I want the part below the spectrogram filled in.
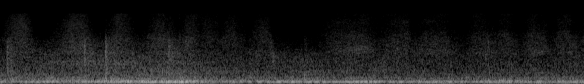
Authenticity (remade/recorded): recorded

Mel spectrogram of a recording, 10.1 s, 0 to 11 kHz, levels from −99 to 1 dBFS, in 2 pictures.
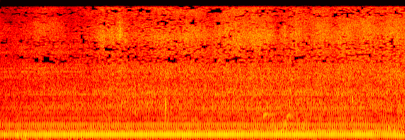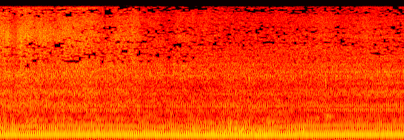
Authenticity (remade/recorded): recorded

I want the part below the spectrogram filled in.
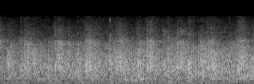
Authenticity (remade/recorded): recorded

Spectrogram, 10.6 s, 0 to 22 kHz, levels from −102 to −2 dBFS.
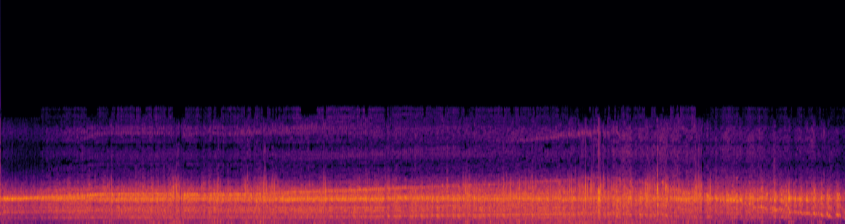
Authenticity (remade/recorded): recorded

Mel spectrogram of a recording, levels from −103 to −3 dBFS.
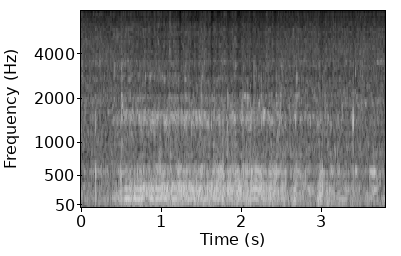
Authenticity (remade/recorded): remade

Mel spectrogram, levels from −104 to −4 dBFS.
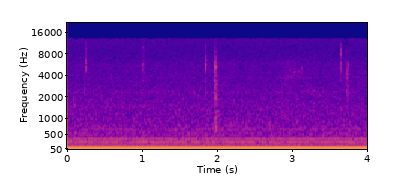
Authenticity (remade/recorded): recorded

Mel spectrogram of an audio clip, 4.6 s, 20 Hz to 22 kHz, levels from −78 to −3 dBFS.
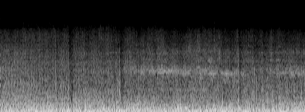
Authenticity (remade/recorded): remade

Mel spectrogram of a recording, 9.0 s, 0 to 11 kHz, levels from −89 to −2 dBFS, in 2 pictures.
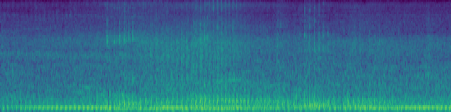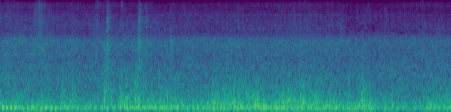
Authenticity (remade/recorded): recorded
